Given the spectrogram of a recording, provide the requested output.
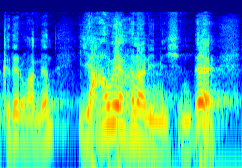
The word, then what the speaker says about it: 야훼: 여호와라고 번역되어 있는 소위 야훼, 발음을 그대로 하면 야훼 하나님이신데 이 야훼 하나님, 여호와 하나님은 영원하신 분이다.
